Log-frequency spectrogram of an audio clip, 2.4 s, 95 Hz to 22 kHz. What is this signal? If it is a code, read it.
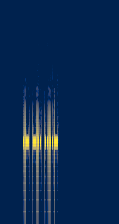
Morse code, heard as a keyed tone, about 50 wpm, 700 Hz. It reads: AD4
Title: All Cut Numbers - 3-Digit 50wpm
